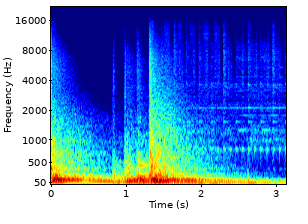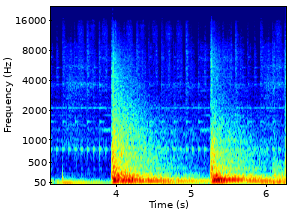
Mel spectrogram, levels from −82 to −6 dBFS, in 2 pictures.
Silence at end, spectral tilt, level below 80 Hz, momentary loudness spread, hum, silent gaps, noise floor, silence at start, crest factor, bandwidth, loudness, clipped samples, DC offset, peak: 0 s; -8.5 dB/octave; -24 dBFS; 23 LU; none; none; -38 dBFS; 0 s; 16 dB; 10 kHz; -19 LUFS; under 0.1%; under 0.1%; -2 dBFS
